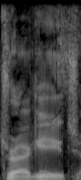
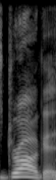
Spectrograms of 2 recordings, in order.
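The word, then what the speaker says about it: Dragić: The funny thing is, though, is that when I say it wrong, I know I say it wrong. But I know this because he was in Phoenix forever while I was there. It's Dragic.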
